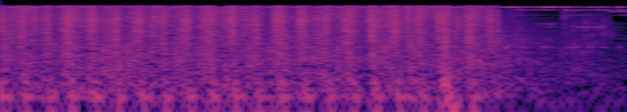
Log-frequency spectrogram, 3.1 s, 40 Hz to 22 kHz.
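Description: Rapid, dense M60 machine gun fire in Call of Duty Black Ops, a steady rattling stream of shots that cuts off near the end.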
